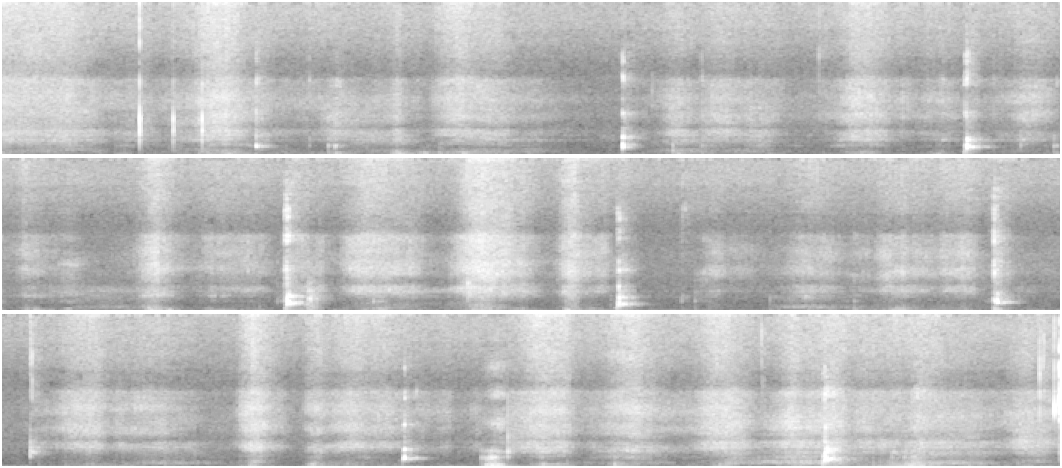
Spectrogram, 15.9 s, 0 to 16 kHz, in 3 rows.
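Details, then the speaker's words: Hiccups in an infant nearly three months old: faint, regular, short jerky hiccups about every 1.5 to 2 seconds in a quiet room. "Is that a struggle with hiccup? Oh my God."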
